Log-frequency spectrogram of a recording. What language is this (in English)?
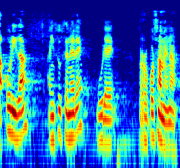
Basque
